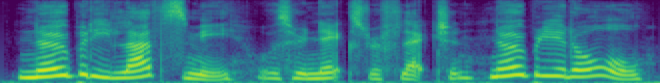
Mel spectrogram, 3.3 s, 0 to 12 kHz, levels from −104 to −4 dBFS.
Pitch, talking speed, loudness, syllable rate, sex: 245 Hz, 165 wpm, -18 LUFS, 5.6 syllables/s, female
